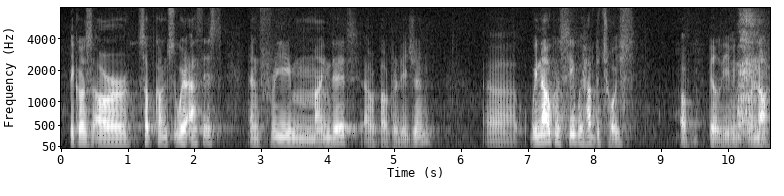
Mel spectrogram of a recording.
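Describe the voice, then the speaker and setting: A man speaks with a French accent at a medium pitch. His pitch variation is ordinary. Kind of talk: masterclass talk. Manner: halting.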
